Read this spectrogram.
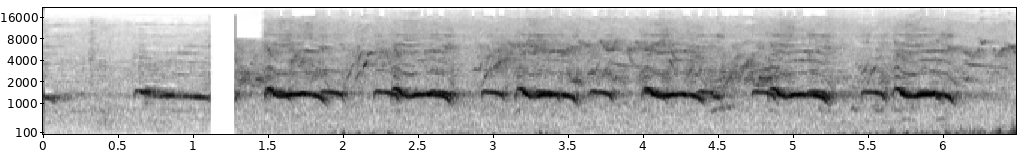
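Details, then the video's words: Great barbet, Asian bird with the Thai name นกตั้งล้อ, giving a steady series of mellow, slurred notes that dip at the end, about one per second, with faint chatter of other birds and outdoor rumble behind. "Great Barbet, นกตั้งล้อ, Pehˇ oˍ, Piˇ oˍ loeˇ, Pi luˇ ma"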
